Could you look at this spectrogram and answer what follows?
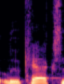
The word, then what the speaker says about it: Lukács: It's Lukács, not to be confused with George Lucas.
